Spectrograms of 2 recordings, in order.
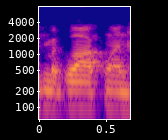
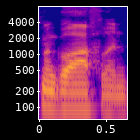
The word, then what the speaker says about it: McLaughlin: It is pronounced Mclaughlin, but don't worry, McLaughlin. You're only about the 879th McLaughlin. Person McLaughlin. To make that misstep.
